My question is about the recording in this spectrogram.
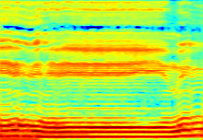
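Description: Country song near its close: a male voice holds one long note over the backing track, with the bass dropping out about half a second in.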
